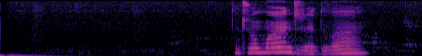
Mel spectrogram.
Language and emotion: Russian, sad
